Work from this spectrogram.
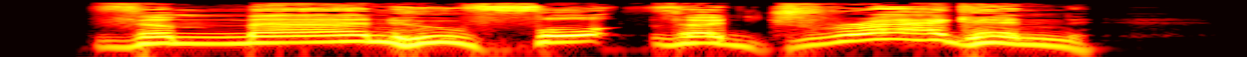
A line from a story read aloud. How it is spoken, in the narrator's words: another called out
